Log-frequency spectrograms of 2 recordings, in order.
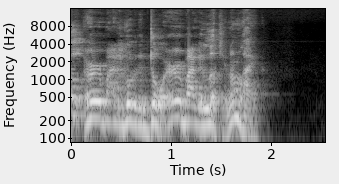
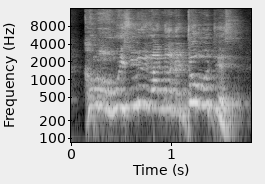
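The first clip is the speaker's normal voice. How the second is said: high shout pushing him off; retold shout; 13 semitones higher, faster than usual. Old head yelling at [name] to stay out of it, a higher shout. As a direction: yell it over the scuffle.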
